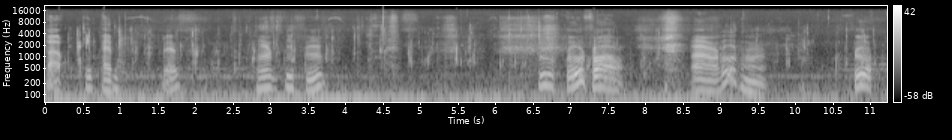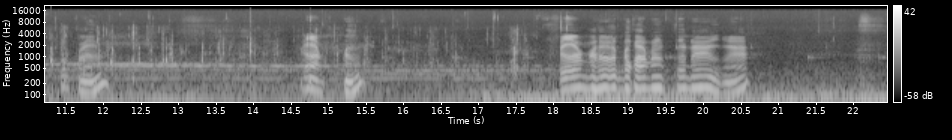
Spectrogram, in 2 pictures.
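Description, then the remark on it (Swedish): Feet stomp down repeatedly, each step giving a gritty crunch into the ground, with a person talking in between the stomps. “Och sen jag stampar liksom, den. Hör jag att den krasar eller vad?”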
